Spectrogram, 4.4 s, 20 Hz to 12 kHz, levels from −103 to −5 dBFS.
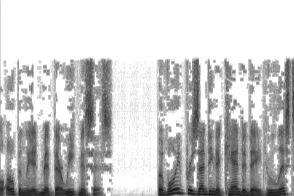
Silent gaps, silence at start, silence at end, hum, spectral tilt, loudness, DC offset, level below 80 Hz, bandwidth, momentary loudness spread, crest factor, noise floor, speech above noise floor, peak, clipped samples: none; 0 s; 0 s; none; -5.5 dB/octave; -20 LUFS; under 0.1%; -56 dBFS; 8.8 kHz; 7 LU; 14 dB; -80 dBFS; 61 dB; -6 dBFS; under 0.1%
